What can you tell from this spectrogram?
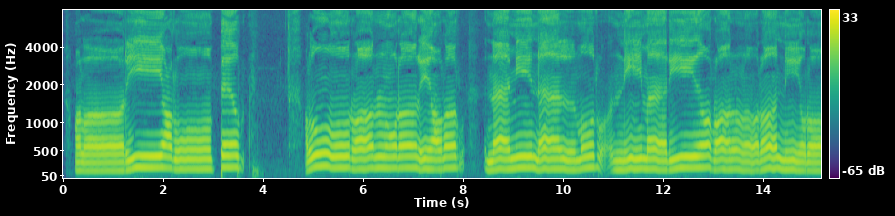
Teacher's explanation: Untuk huruf ro kanya huruf berasal di ujung lidah menyentuh langit-langit mulut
